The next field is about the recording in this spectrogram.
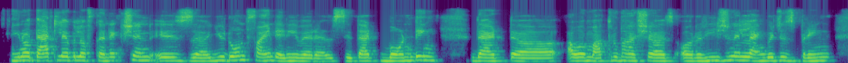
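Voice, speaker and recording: Over a quiet background, a woman with a Gujarati accent speaks at a moderate pace in a flat, monotone voice with very even loudness. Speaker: panelist. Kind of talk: panel debate. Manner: hesitant, many fillers.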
